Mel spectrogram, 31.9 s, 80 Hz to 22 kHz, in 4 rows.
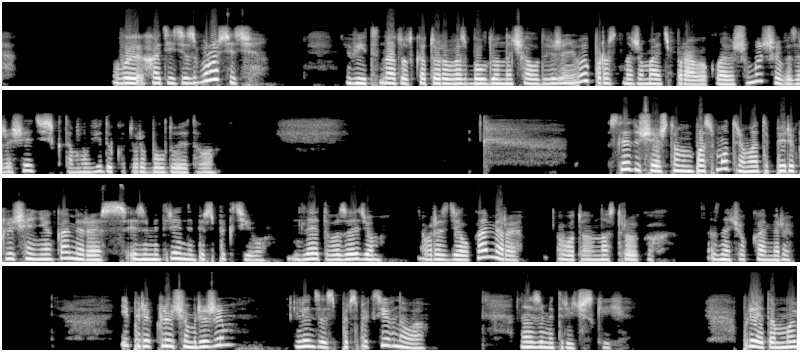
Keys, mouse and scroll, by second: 16.4 click, 23.2-26.1 middle drag, 28.9 click.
